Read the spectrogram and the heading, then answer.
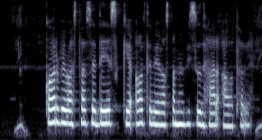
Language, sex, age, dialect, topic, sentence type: Bhojpuri, female, 25-30, Northern, banking, statement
